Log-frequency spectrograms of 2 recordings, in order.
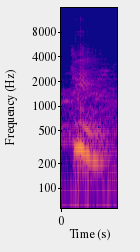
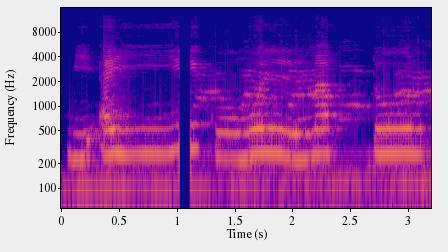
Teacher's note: ya tasydid dibunyikan dengan suara lebih tinggi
